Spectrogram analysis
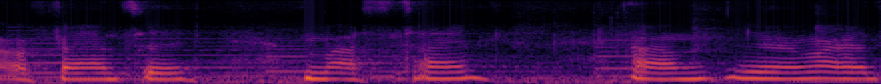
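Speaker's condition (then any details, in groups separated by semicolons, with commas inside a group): ALS; ALS diagnosed February to March 2005; wheelchair user, arms and legs non-functional, unable to dress self; voice changed since before illness, had to find new way to communicate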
